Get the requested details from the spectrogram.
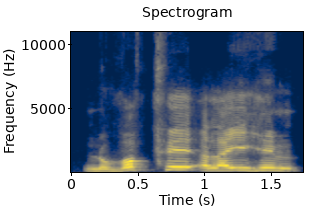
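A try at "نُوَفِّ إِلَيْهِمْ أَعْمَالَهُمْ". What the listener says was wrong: الف کے نیچے زیر ہے. الیہم، الیہم.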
